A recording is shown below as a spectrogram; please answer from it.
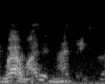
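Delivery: soft, quiet mutter under the breath. Saying a character's reaction line to the others: quietly under breath. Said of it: "quietly, under my breath".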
